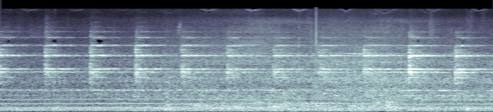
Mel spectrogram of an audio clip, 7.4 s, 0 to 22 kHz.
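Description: Amtrak ACS-64 electric locomotive pulling its passenger cars past at low speed, its bell ringing steadily at about one and a half strokes a second over the hum of the locomotive and the rumble of the wheels.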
